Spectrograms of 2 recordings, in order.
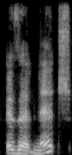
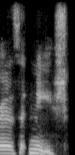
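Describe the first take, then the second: First: "niche" said as "nitch", rhyming with itch; "niche" pronounced NITCH; alternate pronunciation. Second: "niche" said as "neesh", rhyming with leash; "niche" pronounced NEESH; preferred pronunciation. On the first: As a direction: say "niche" with a short i and a hard tch ending. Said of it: "it's just a weird thing where". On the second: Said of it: "I love that you pronounce it niche". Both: Shown as a demonstration.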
